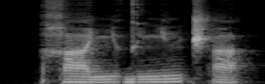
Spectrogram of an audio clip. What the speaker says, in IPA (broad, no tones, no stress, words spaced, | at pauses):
χaːɲɤɡɯ ɲint͡ʃʼa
